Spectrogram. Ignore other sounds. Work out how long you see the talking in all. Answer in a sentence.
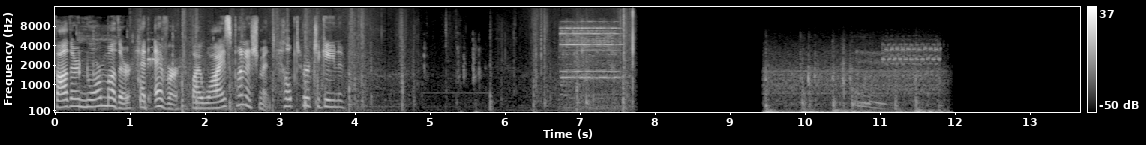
The talking can be heard for 4 seconds in total.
